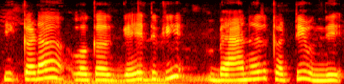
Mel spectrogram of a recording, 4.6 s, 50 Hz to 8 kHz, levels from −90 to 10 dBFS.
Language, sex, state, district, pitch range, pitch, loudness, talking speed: Telugu, female, Andhra Pradesh, Annamaya, 200-245 Hz, 225 Hz, -14 LUFS, 90 wpm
